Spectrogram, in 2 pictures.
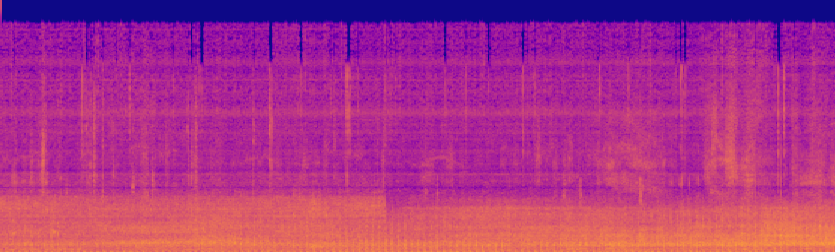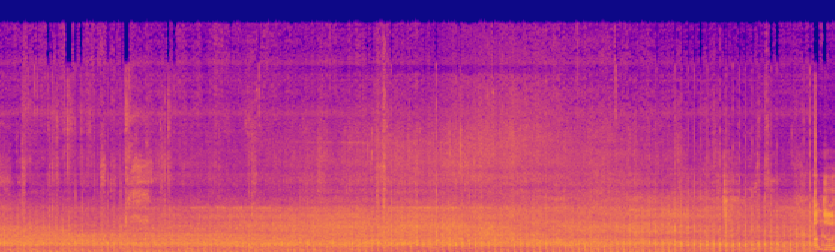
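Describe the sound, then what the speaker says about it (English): Chinook twin-rotor helicopter flying with its rear ramp open, a steady loud throbbing rotor roar with turbine whine that holds constant throughout, heard close and continuous with no pauses. "Under the Chinook can be seen three large hooks for carrying underslung loads."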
